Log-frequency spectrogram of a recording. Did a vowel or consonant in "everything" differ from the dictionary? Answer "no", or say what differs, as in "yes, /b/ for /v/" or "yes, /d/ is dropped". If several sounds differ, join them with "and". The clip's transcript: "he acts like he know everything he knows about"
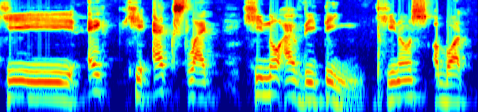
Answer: yes, /t/ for /θ/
